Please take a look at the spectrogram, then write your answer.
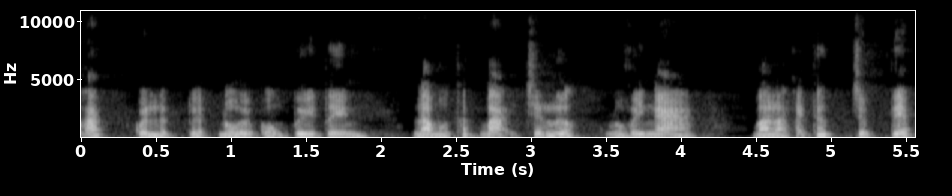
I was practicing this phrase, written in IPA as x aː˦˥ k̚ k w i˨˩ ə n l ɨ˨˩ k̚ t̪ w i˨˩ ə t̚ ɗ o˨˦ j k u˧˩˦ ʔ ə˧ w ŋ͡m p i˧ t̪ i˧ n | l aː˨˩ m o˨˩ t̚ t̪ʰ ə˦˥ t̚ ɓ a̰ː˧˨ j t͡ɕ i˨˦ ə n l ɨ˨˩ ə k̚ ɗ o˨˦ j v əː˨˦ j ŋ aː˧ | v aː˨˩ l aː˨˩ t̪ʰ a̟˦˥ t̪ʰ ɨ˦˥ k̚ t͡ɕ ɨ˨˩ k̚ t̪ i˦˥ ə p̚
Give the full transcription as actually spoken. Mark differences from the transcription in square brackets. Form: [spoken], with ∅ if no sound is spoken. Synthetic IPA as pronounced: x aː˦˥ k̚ k w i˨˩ ə n l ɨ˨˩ k̚ t̪ w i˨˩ ə t̚ ɗ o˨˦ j k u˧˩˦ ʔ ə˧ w ŋ͡m p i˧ t̪ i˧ n | l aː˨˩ m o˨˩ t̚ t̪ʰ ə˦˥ t̚ ɓ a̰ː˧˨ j t͡ɕ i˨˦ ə n l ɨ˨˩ ə k̚ ɗ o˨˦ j v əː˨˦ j ŋ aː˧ | v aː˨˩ l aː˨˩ t̪ʰ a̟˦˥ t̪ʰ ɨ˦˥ k̚ t͡ɕ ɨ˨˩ k̚ t̪ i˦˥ ə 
